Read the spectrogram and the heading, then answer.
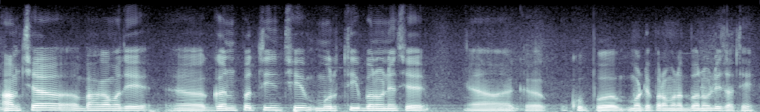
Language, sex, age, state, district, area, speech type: Marathi, male, 45-60, Maharashtra, Osmanabad, rural, spontaneous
